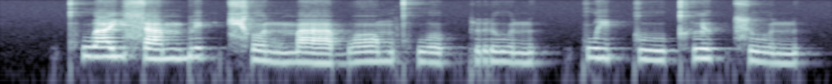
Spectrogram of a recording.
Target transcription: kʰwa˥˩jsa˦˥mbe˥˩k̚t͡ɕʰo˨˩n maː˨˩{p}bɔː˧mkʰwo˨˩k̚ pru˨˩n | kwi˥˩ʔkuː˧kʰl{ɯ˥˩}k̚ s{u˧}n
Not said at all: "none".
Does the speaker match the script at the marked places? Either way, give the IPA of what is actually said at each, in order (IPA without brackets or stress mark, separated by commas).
none, ɯ˥˩, u˨˩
